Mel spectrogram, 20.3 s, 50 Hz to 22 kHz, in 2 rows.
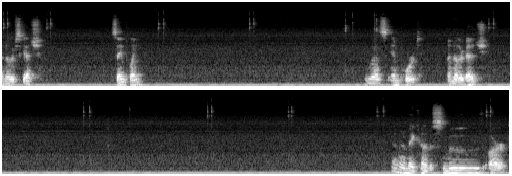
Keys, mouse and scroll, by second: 0.0 click, 0.9 click, 1.5 scroll down 1, 3.1 click, 4.9 click, 5.8 scroll up 1, 6.8 middle click, 7.0 click, 7.0 right click, 7.5 middle click, 7.8 scroll up 2, 9.7 click, 11.8 click, 14.2 click, 15.8 click, 17.6 click, 18.0-18.6 scroll down 3, 19.8 click.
